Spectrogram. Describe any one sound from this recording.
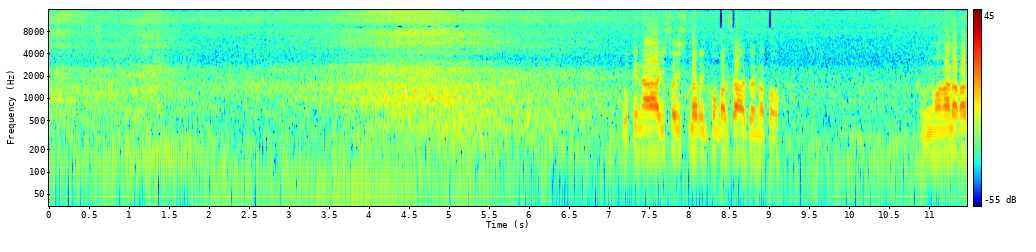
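Bicycle tyres roll steadily over a paved road.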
